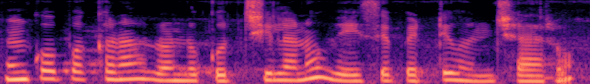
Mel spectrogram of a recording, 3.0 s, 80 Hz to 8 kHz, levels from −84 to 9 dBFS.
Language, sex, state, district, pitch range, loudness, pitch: Telugu, female, Telangana, Mahabubabad, 205-255 Hz, -12 LUFS, 225 Hz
